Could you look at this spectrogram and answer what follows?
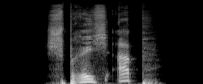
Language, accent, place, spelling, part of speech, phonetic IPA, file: German, Germany, Berlin, sprich ab, verb, [ˌʃpʁɪç ˈap], De-sprich ab.ogg
- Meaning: singular imperative of absprechen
